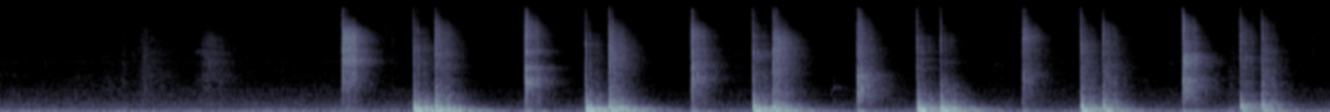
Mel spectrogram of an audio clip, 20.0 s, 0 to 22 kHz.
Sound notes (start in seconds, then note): 5.2 claps; 5.2 feet thumps; 7.8 claps; 10.3 claps; 10.3 feet thumps; 12.8 claps; 15.0 claps; 15.0 feet thumps; 17.7 claps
